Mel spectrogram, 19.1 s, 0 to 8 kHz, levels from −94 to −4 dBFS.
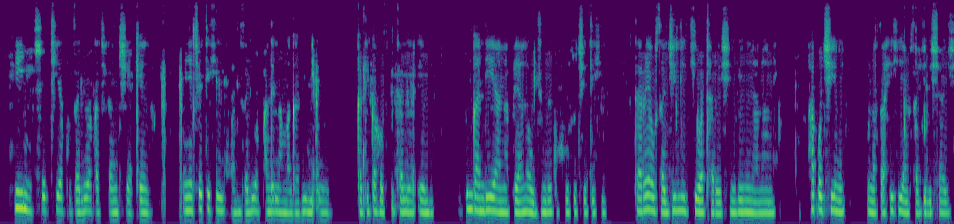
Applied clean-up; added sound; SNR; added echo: none; none; none; none.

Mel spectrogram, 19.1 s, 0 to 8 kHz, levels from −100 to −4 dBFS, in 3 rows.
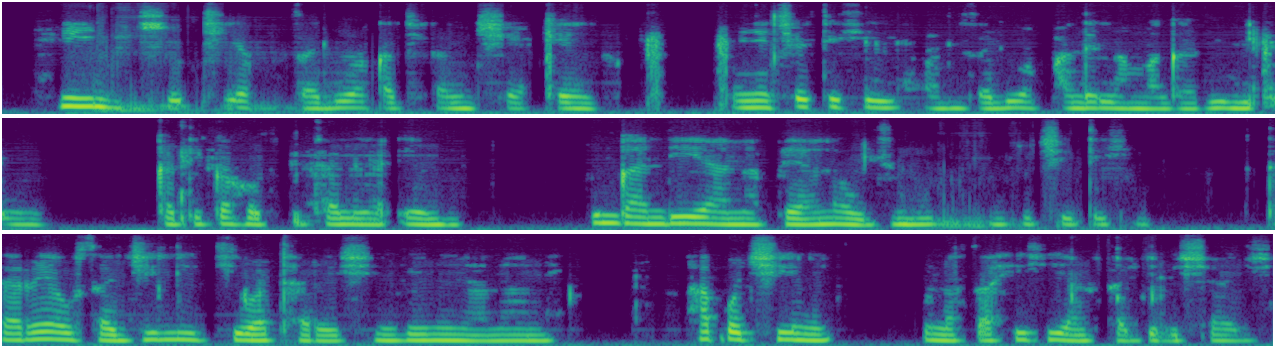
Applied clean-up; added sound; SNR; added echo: neural diffusion model UNIVERSE++.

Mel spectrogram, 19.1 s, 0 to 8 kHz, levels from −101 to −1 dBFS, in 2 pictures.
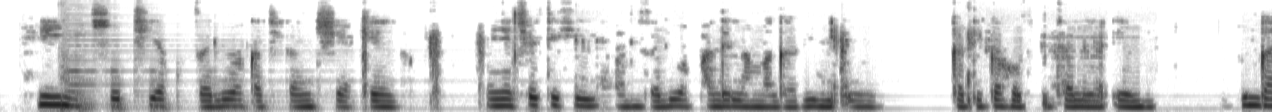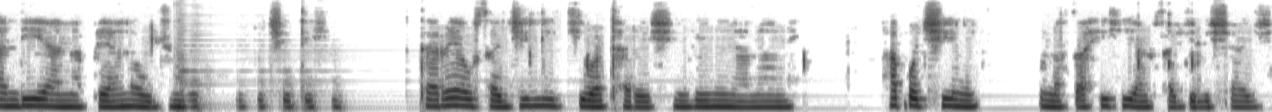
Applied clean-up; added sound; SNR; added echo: neural mask model RNNoise.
